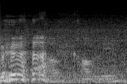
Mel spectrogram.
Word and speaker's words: Kyaw Lwin: How you pronounce that name? Kyaw Lwin.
